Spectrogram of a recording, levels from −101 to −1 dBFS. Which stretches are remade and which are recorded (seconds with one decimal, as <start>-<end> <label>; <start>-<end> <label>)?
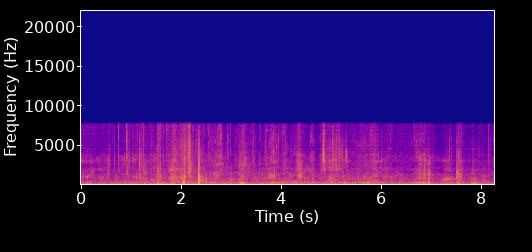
0.0-2.0 remade; 2.0-4.2 recorded; 4.2-8.3 remade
